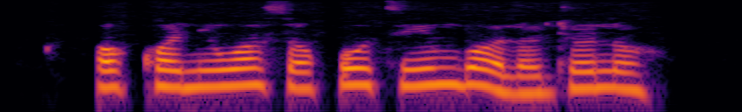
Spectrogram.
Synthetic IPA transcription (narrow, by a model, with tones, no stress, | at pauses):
ɔ˧kɔ˧nĩ˧wɔ˦sɔ˧k͡po˦tĩ˧n̩˦bɔ˦˨lɔ˨˦d͡ʒɔ˦nãː˦˨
